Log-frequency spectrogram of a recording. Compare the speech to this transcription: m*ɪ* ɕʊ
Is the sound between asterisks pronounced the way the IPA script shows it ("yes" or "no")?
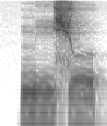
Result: no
